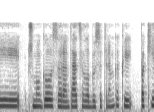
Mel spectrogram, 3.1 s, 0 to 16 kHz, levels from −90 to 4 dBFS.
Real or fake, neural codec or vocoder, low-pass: fake; codec, 16 kHz, 1.1 kbps, Voila-Tokenizer; 7.2 kHz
